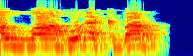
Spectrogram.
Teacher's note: وعلى العربي أن يقولها صحيحة الله أكبر بالكاف وليست بالجيم المصرية، ولا يجعل الضمة واوا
